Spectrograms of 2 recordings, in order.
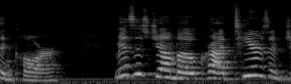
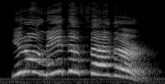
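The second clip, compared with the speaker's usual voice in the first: much higher and louder urgent call; crying out; 11 semitones higher, 7 dB louder than usual. Acted. Mouse calling to falling friend, urgent high shout. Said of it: "cried Timothy".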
